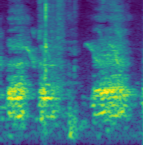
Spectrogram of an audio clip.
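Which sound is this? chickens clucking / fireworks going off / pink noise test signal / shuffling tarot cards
chickens clucking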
